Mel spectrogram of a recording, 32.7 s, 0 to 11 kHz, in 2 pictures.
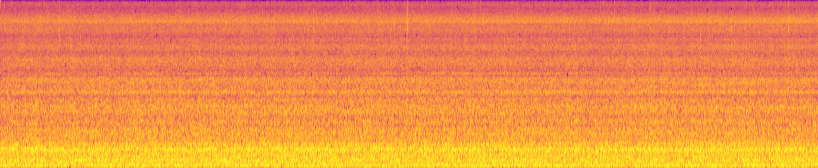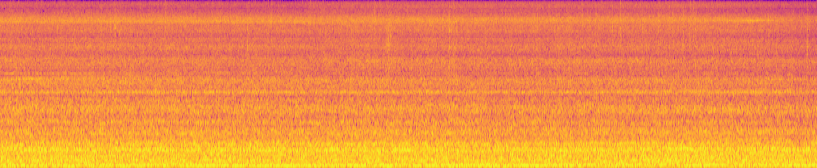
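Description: Inside the cabin of an Airbus A319-111 during the takeoff roll: its CFM56 engines at takeoff thrust and the runway rumble make a steady, loud, deep rumble.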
